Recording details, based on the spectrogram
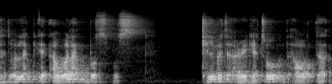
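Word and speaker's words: ありがとう: اللي بتنطق انجليزي غلط كلمه اريجاتو او اريجاتو جوزايمس في اللغه اليابانيه معناها شكرا جزيلا ما اسمهاش اوريجو ولا اسمها باي باي اوريجو تو خالص فبنعدل عليك اهو عشان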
